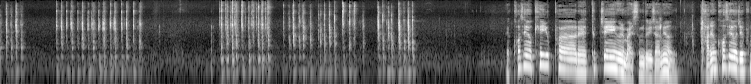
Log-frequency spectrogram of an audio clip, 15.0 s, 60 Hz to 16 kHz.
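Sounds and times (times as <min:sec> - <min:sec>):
mechanical keyboard typing: 0:00.0 - 0:02.9, 0:04.2 - 0:08.4, 0:13.0 - 0:14.4.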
